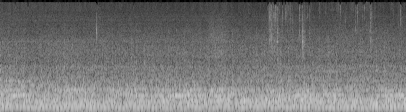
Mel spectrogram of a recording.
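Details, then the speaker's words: Roper direct-drive washer after installing a new motor coupler, spin test: steady low motor hum with water rushing through the pump, even and unbroken. Spin, drain and agitation are restored. "training really good you can hear it you can see it spinning that's working we have our agitation and spin back because the motor is able to turn the transmission"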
